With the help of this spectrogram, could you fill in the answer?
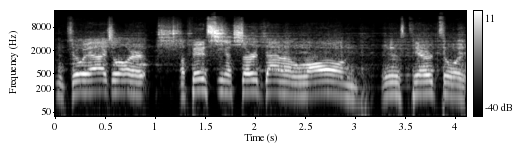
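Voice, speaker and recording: A man talks with fairly even intonation at a fairly high pitch. Music plays in the background. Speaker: color analyst. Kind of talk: live commentary. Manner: loud.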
